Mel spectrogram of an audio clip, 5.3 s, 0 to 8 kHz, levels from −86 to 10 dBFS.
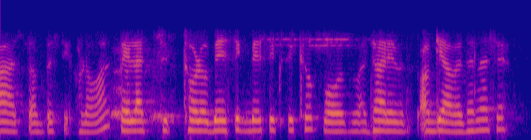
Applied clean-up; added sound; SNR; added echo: none; none; none; none.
